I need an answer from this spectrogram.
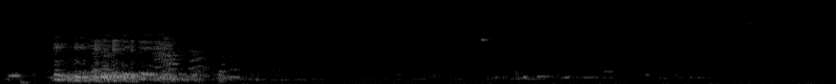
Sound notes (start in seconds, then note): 0.5 audience and participants laughing; 2.4 audience and participants chattering off microphone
